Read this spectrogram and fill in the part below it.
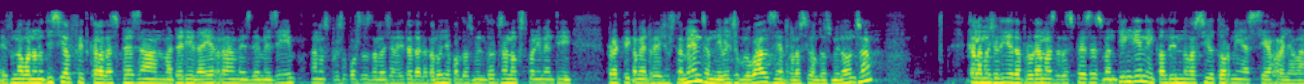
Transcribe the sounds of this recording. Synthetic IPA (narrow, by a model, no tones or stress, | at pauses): ezunəβɔnənut̪̬isiəːlˠfet̪̚kələðəspɛzəːmːət̪ɛɾiəðəɛrəmezðemeziənəlˠspɾəsu̥pɔst̪uzðələʒənəlit̪at̪əkət̪əluɲəpəlˠd̪ozmilˠd̪od͡zənoəkspəɾiment̪i | pɾak̚t̪ikəmẽnreəʒust̪əmenzəmniβeʎzɣluβ̞alˠziənrələsiolˠd̪ozmilˠonzə | kələməʒuɾiəðəpɾuɣaməzðəðəspɛzəːzmənt̪iŋɡinikəlˠd̪inːuβəsiot̪orniəserəʎəβan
